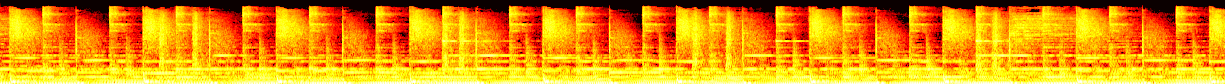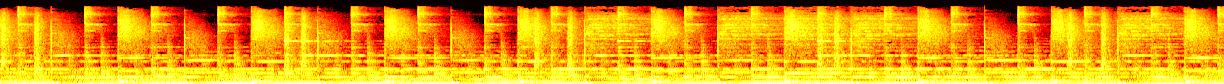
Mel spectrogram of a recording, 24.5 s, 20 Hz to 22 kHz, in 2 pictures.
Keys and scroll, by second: 16.5 ctrl+a, 18.7 ctrl+d, 20.1 ctrl+t, 22.2 ctrl+z.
